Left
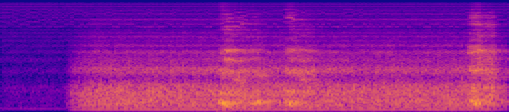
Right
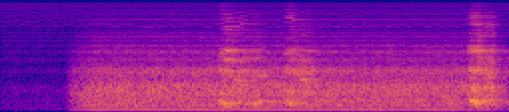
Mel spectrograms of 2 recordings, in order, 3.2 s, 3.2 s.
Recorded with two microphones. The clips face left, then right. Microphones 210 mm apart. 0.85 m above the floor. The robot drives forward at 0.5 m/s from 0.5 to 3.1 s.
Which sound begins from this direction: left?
A cough, at 1.3 s.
